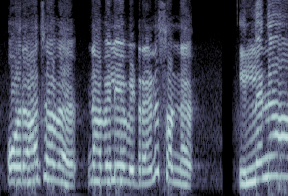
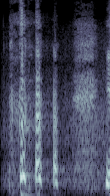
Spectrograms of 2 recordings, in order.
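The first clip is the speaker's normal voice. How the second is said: breathy gloat laugh; 4 dB quieter than usual. Acted. Villain gloats.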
